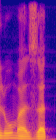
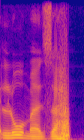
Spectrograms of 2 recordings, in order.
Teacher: Ta marbutah apabila berada di akhir bacaan ketika kita waqaf atau berhenti, maka ta ini diganti bunyinya menjadi huruf ha yang dimatikan. Jadi tidak dibaca lagi lumazat, tapi lumazah berubah menjadi bacaan ha yang disukunkan.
